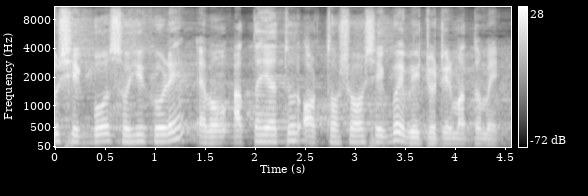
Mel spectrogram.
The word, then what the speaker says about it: আত্তাহিয়্যাতু: এই শব্দটাতে আমরা কি ভুল করে ফেলি আমরাদের উচ্চারণে আত্তাহিয়াতু আত্তাহিয়াতু আত্তাহিয়াতু হা জের হি ইয়ার পরে তাসজিদ আসছে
